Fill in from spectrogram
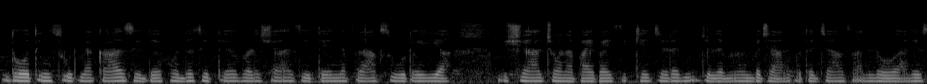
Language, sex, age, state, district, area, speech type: Dogri, female, 30-45, Jammu and Kashmir, Samba, rural, spontaneous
